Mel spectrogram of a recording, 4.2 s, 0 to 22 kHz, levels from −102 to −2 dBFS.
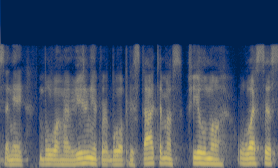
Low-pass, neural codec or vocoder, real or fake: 7.2 kHz; codec, 16 kHz, 2 kbps, FreqCodec, smaller model; fake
